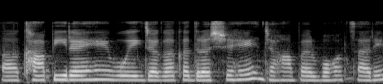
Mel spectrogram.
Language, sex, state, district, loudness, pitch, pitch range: Hindi, female, Madhya Pradesh, Bhopal, -16 LUFS, 200 Hz, 195-210 Hz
